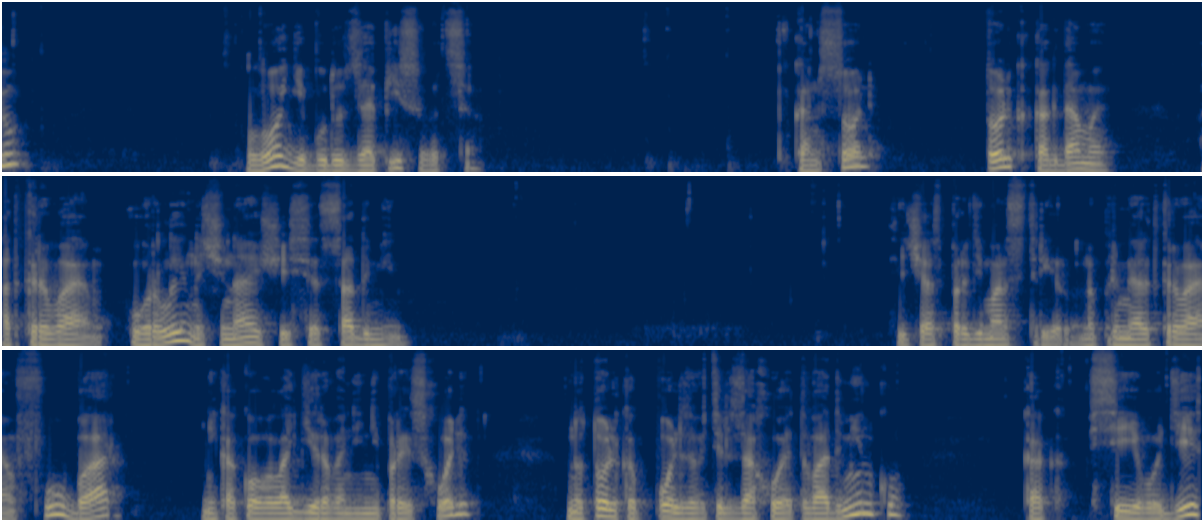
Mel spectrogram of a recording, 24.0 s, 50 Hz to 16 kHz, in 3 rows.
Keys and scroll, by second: 0.2 v, 1.4 ctrl+x, 1.7 1, 2.3 alt+p, 2.9 Return, 4.8 ctrl+l, 5.4 Return, 5.7 Return, 10.4 super+Tab, 11.3 super+Tab, 23.1 super+l, 23.4-24.0 typing.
